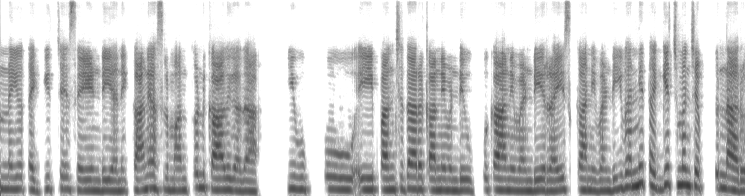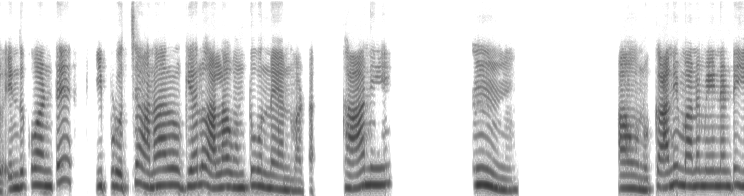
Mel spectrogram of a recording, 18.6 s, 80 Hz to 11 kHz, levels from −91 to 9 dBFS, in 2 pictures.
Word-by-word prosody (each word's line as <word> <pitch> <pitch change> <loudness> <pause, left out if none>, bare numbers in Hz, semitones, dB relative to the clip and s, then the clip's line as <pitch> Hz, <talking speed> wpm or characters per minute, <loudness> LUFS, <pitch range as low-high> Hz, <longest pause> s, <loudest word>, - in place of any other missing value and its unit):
ఉన్నాయో 200 0 -3
తగ్గిచ్చేసేయండి 180 -1 -3
అని. 170 +1 -3
కానీ, 185 +4 +2
అసలు 185 -1 -6
మనతోని 220 +5 -4
కాదు 185 0 +3
కదా! 170 -1 -1 0.5
ఈ - - -1
ఉప్పు, 200 +1 -12 0.4
ఈ - - +3 0.2
పంచదార 200 +1 +1
కానివ్వండి, 180 -1 0
ఉప్పు 185 +4 -15
కానివ్వండి, 175 -1 +1 0.2
రైస్ 180 +2 -1
కానివ్వండి, 175 -1 -1
ఇవన్నీ 245 +5 +3
తగ్గిచ్చమని 265 +3 +1
చెప్తున్నారు. 200 -6 0 0.2
ఎందుకు 240 +4 0
అంటే 260 +6 +2 0.5
ఇప్పుడొచ్చే 240 +3 -3
అనారోగ్యాలు 260 +1 +1
అలా 235 +2 +3
ఉంటూ 225 +3 0
ఉన్నాయనమాట. 190 -6 -1 0.5
కానీ 265 +6 +4 1.2
హ్మ్. 215 -10 +2 1.4
అవును. 205 -3 +1
కానీ, 230 +5 +5
మనమేంటంటే, 255 +1 +1
205 Hz, 105 wpm, -23 LUFS, 185-245 Hz, 1.4 s, కానీ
